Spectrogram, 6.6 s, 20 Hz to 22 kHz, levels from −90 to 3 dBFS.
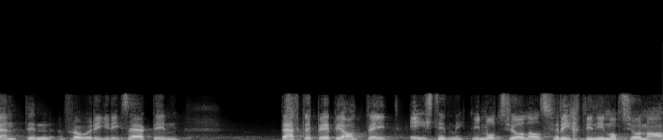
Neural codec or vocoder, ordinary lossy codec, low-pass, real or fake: codec, 16 kHz, 1 kbps, X-Codec, HuBERT features, trained on general audio; none; 7.2 kHz; fake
